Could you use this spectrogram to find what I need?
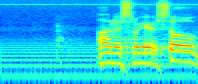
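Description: An elderly man speaks slowly and earnestly into a microphone.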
